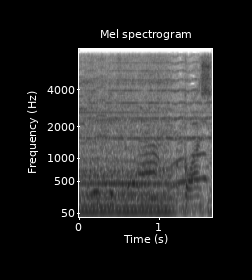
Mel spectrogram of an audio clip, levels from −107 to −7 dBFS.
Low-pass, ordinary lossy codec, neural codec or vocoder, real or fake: 7.2 kHz; none; none; real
